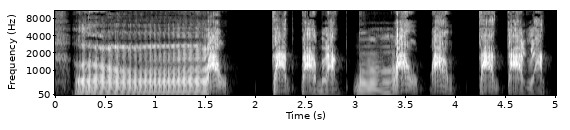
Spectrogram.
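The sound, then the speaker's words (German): A human voice imitates an angry dog: a long, sustained growl, then a quick run of short, sharp barks, loud with brief pauses between them. “Bellte er.”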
